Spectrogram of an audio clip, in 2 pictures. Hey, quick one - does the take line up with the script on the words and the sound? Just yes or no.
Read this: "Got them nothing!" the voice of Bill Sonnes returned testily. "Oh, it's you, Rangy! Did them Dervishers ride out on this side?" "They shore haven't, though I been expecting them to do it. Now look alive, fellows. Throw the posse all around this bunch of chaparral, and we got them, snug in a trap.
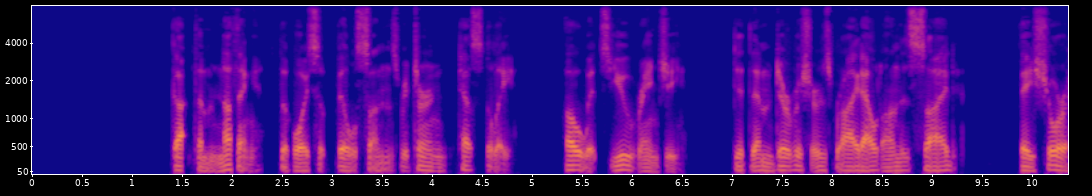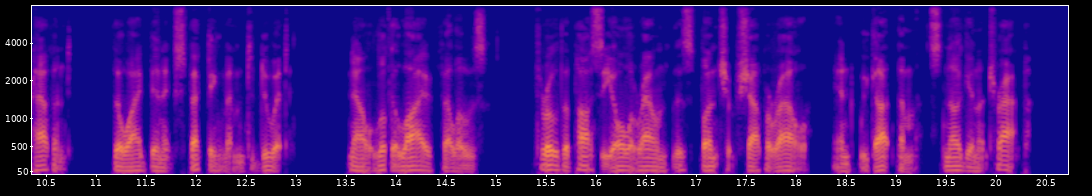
yes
